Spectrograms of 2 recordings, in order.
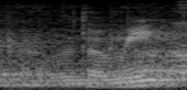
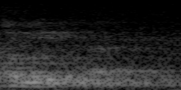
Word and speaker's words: tomiza: Tomita. No, es que Tomiza con Z, ¿no? Tomiza. Con TZ. Tomiza.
